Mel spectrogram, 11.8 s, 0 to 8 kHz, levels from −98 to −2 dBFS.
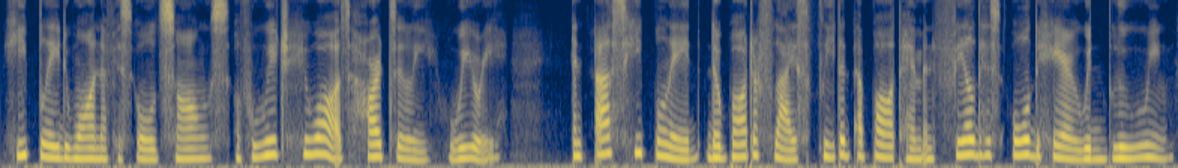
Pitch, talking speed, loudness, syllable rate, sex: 205 Hz, 155 wpm, -20 LUFS, 3.7 syllables/s, female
